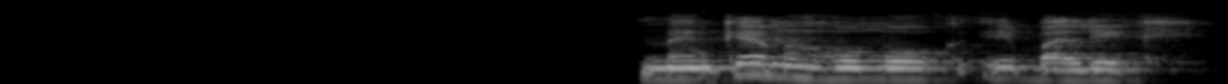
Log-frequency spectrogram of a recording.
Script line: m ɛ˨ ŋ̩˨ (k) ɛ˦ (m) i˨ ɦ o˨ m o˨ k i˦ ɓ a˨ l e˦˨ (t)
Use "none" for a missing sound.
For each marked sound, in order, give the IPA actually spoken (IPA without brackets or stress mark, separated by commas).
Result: k, m, k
